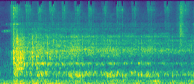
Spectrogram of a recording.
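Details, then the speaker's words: Alternator just removed from a Mercury Mountaineer with a charging complaint, a relatively new aftermarket unit, shaft spun by hand: faint, dry rasping rattle. Rough when spun; a tired bearing is the likely culprit. "doesn't sound too happy and this thing is not that old it looks relatively new"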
